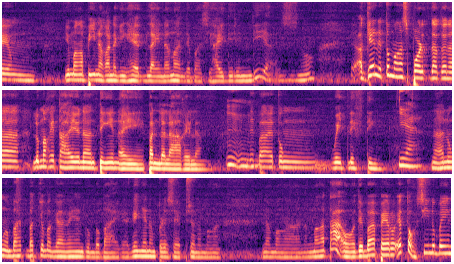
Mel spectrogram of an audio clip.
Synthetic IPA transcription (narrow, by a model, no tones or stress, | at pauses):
jʊŋ | jʊŋmɐŋapiːnɐkɐnɐɡɪŋɦɛd̪lajnːɐmand̪ɪbasɪɦajd̪ɪlɪnd̪iːjɐ̰sno̞ | ɐɡɛnʔɛt̪o̞ŋmɐŋaspo̞ɹt̪̚nɐt̪o̞nɐ | lʊmɐkɛt̪aːjo̞nɐɐŋt̪ɪŋɪnɐjpɐnlɐlaːkɪlɐŋ | d̪ɪbaʔɛt̪oŋwejt̪lɪft̪ɪŋ | nɐʔɐnoɐbaːhɐt̪̚bɐt̪̚kɐmɐɡ̚aːɡɐɲankʊŋbɐbaːʔɛkɐɡɐɲanːɐŋpɛɹsɛpʃonːɐŋmɐŋa | nɐŋmɐŋanɐŋmɐŋat̪aːʔo̞d̪ɪbapɛːɾo̞ʔɛt̪o̞siːnobɐjʊ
